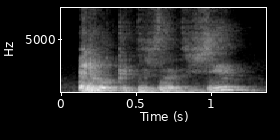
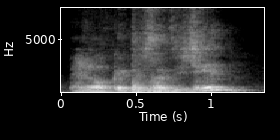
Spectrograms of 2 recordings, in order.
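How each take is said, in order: First: Hushed whispered repeat, fast. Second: Said in the usual way. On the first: Acted. Preacher to the congregation, repeating his point in a whisper. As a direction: breathe it to the congregation like a secret.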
